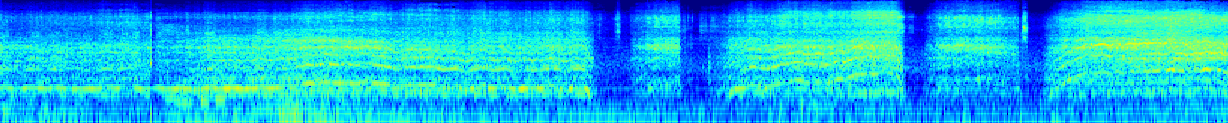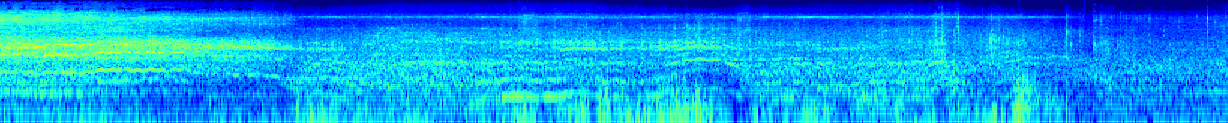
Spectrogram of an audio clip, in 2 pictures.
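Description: Whine of a scale RC crawler's electric motor and geared drivetrain, rising and falling in pitch as the throttle is worked while it climbs a dirt bank towing a trailer. The sound cuts out abruptly a few times in the middle, and low wind rumble on the microphone comes in later.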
